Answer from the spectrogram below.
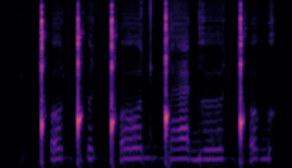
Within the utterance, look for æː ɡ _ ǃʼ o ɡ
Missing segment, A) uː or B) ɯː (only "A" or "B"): B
